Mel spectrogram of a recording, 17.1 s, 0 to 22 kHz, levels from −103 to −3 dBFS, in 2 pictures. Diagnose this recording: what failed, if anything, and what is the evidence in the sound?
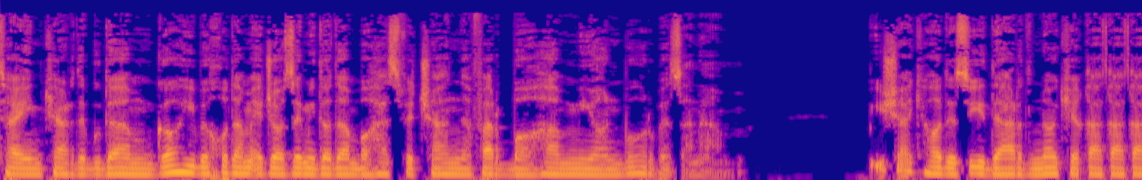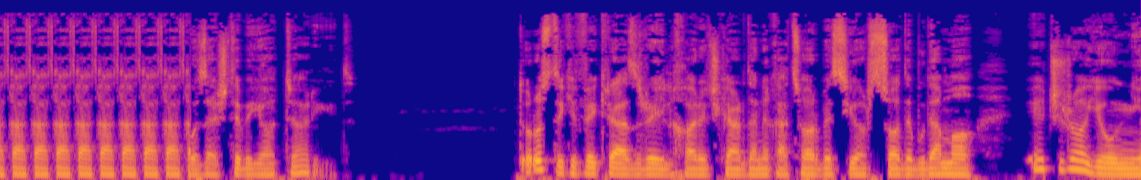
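The failure is a broken-record loop in the speech from 8.30 s to 9.99 s: a fragment of about 164 ms plays ten times back to back, giving a rhythmic stutter near six repeats per second. On a waveform the same envelope shape tiles exactly. On a spectrogram an identical block of harmonics recurs at even spacing. The likely cause is a playback or streaming stage that stalled and kept resending its last buffer, so the audio due in that span is gone.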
